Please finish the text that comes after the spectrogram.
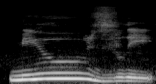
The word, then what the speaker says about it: muesli: Muesli. Oh, muesli. That's how it's pronounced.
